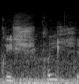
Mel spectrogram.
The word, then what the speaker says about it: Cliche: Cliche is your name? Yes, that's right. And it's spelt like cliche, but no Without the accent. no That's accent right. on the E.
